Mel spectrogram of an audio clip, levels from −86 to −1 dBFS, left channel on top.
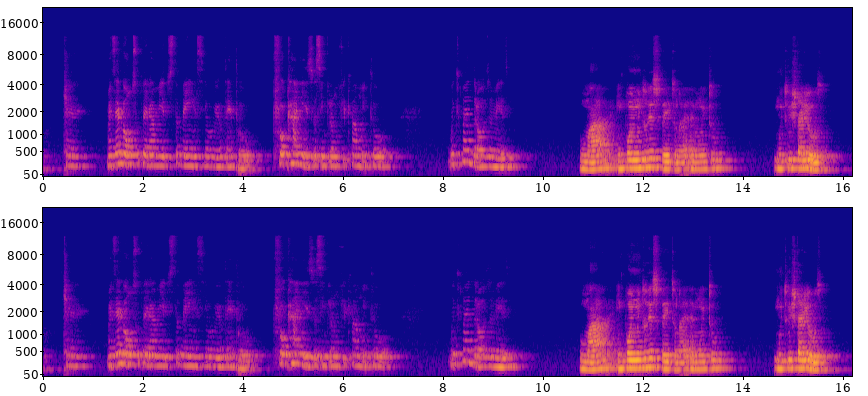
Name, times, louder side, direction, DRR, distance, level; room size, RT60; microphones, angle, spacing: voice 1, 0.4-0.8 1.3-4.2 4.6-6.9 8.1-9.5 15.1-15.4, equal, 90° left, 2 dB, 0.7 m, -35 dB
voice 2, 10.7-13.5 14.6-15.7, right 1 dB, 15° right, 2 dB, 0.5 m, -24 dB
3.8 x 3.1 x 2.7 m, 0.78 s
head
